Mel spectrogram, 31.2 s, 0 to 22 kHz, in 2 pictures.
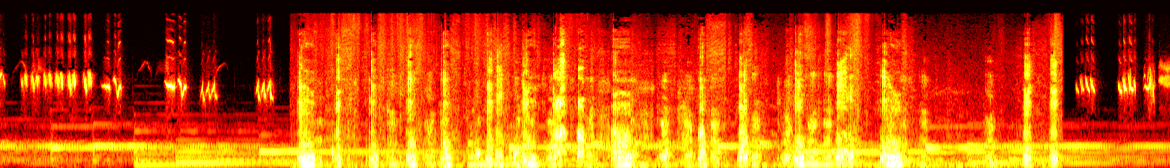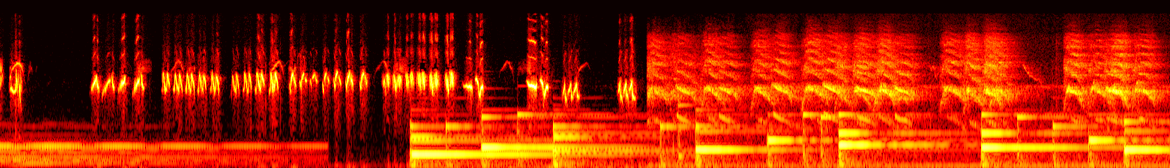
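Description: Soft background music of sustained notes with animal calls laid over it: short high chirps at the start and again past the middle, a loud run of rapid rough grunting pulses from about 4 to 14 seconds in, and many birds calling together near the end.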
